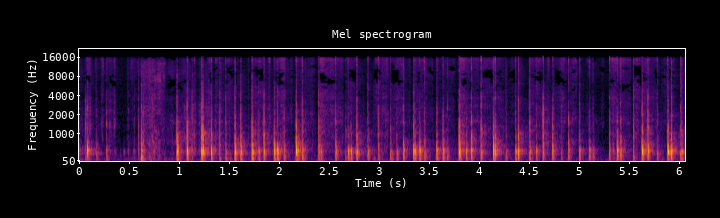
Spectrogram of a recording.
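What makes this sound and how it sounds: A plain, hollow, closed corrugated cardboard shipping box is held sideways and tapped with long nails and fingertips. A fast, uneven stream of short, dry taps follows, each with a hollow, boxy tone and almost no ring. The sharp nail clicks sit on top of the softer fingertip thumps.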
